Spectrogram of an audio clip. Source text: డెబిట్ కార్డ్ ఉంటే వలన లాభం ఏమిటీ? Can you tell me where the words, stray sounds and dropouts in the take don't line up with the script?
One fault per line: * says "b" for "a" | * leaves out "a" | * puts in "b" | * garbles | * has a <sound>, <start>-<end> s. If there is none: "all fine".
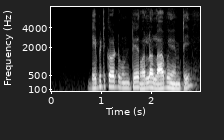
all fine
